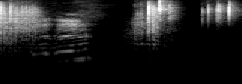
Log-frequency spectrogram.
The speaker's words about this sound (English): Oh, I don't like how many dice you're rolling.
